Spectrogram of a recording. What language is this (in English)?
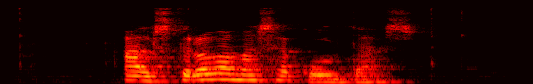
Catalan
